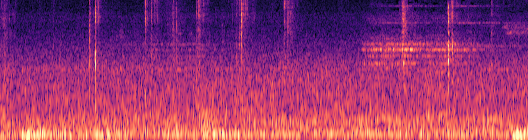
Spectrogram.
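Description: Close-up chewing of a mouthful of khichuri rice and meat, with wet mouth clicks and smacks about every half second.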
